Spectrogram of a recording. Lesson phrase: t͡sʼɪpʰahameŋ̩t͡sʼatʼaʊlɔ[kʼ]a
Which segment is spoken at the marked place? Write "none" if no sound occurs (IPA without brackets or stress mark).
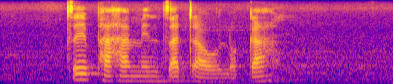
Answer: kʼ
